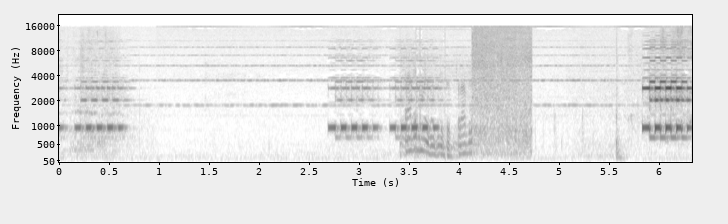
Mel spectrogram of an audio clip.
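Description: Telephone ringing in a double-ring cadence: pairs of short electronic rings, repeating every few seconds.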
